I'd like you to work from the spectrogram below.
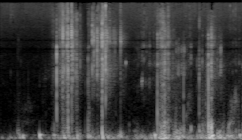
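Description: Close-up crunching as rice cakes with tomato paste are bitten and chewed for an ASMR moment, several sharp crunches and irregular munching with no talking.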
